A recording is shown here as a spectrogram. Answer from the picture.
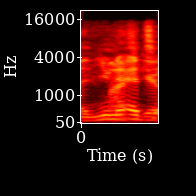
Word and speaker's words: Montague: What do you get, like Montague? You nailed it, yeah. Montague. It's rare. I get a lot of Montagues. I get weird ones.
